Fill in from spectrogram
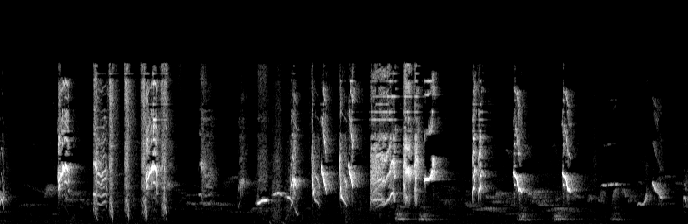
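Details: Wild Oriental magpie-robin singing in forest style, used as a training recording for young birds: a varied run of loud, high whistled phrases, sharp chirps and short slurred notes in irregular bursts, with brief pauses between phrases.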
